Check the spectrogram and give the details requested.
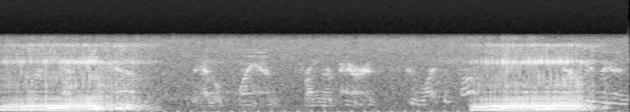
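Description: Two loud, rattling snores several seconds apart, with quieter breathing and faint room sounds between; snoring.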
